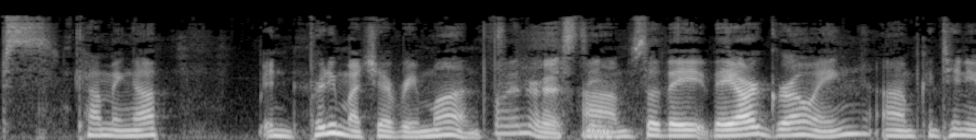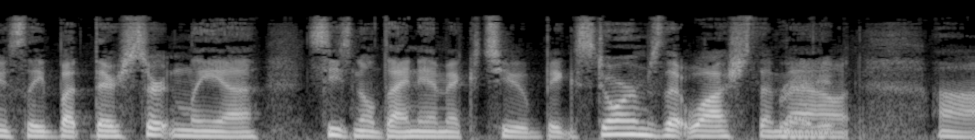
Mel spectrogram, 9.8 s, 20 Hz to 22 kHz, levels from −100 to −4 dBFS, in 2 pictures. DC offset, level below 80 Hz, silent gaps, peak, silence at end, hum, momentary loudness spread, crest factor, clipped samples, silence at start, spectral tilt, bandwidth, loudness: under 0.1%; -56 dBFS; none; -8 dBFS; 0 s; none; 8 LU; 18 dB; under 0.1%; 0 s; -6 dB/octave; 13.5 kHz; -27 LUFS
